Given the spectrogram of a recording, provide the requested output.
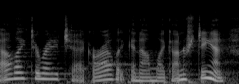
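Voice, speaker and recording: Her pitch swinging very widely, a woman talks very fast with vocal fry in a very clean recording with a silent background. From Shenandoah Valley, Virginia. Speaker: life insurance broker and retirement specialist. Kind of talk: interview conversation.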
